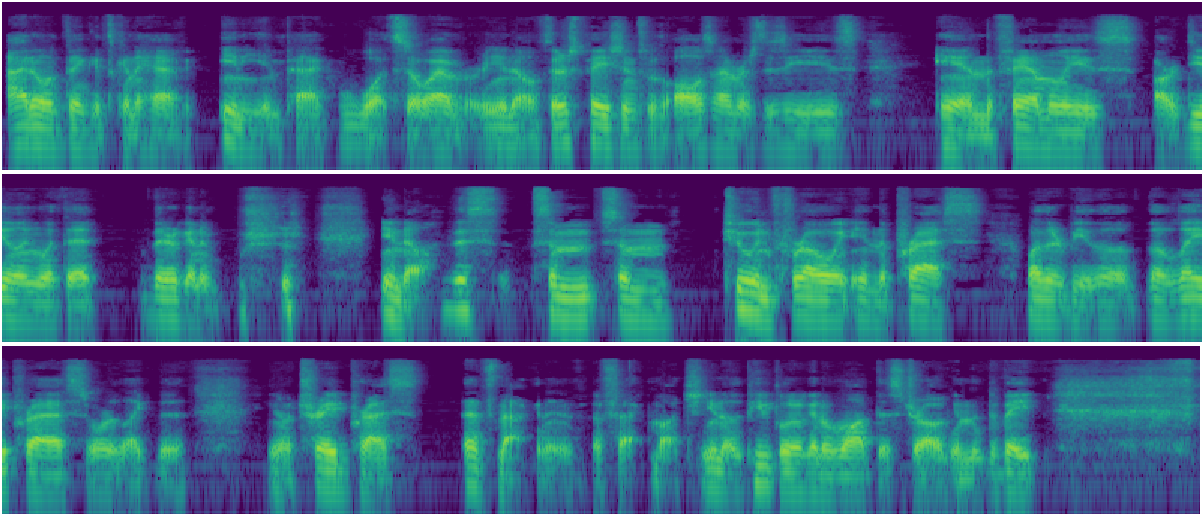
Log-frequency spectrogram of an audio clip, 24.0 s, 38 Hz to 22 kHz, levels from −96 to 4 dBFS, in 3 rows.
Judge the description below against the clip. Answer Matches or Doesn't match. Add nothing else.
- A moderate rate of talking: Matches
